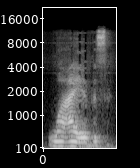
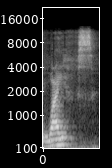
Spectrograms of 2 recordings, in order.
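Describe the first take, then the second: First: The word ends with a v sound. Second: The word ends with an f sound. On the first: The speaker calls it right. "it's wives" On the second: The speaker calls it wrong. "we don't say wifes"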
